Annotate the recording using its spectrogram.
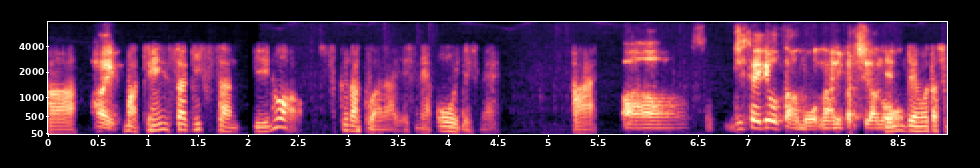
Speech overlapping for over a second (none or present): none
